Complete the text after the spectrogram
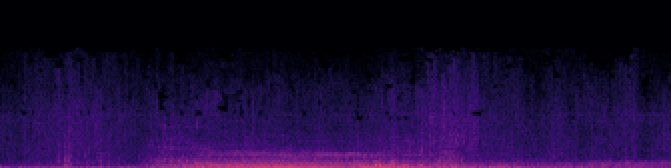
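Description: A large creature lets out a long, deep bellowing call.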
